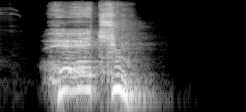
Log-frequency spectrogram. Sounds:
Sneeze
